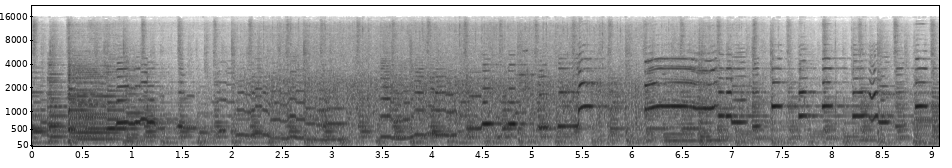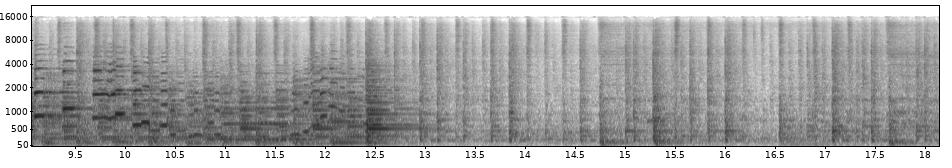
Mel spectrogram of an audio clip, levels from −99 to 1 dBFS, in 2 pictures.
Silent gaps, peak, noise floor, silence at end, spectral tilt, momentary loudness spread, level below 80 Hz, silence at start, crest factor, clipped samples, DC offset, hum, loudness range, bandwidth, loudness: none; -2 dBFS; -41 dBFS; 0 s; -3.5 dB/octave; 18 LU; -56 dBFS; 0 s; 18 dB; under 0.1%; under 0.1%; none; 15 LU; 16 kHz; -19 LUFS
